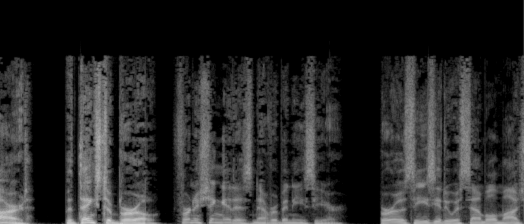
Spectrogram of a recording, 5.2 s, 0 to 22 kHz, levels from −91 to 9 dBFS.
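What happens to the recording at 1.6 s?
At 1.46 s, just after "but thanks to", a sudden gain jump drops speech and background noise together by about 11 dB until the end, likely an unramped gain change.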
